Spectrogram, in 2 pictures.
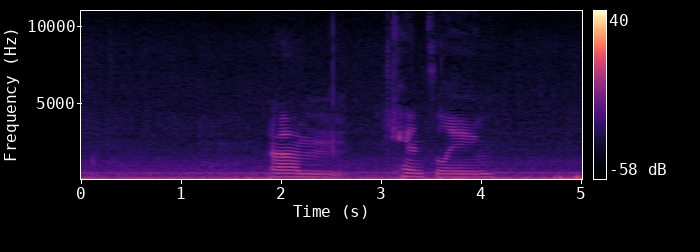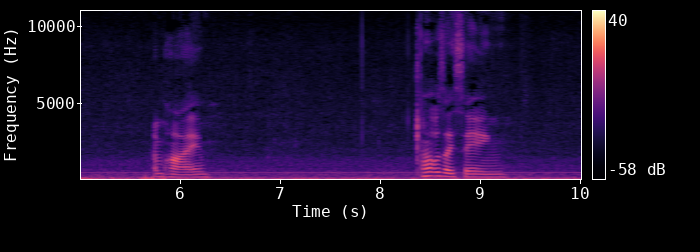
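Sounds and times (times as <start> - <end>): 
steady wind rumbling against the microphone outdoors: 1.0 - 8.3
speech: 1.9 - 4.3, 5.7 - 6.4, 8.4 - 9.4.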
